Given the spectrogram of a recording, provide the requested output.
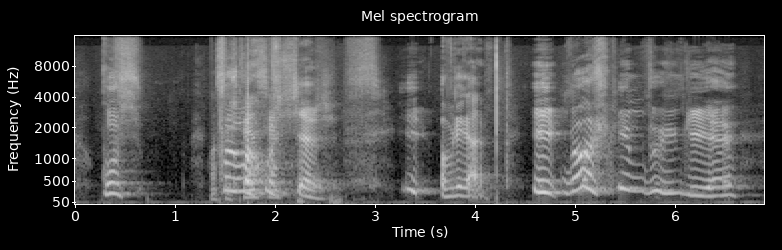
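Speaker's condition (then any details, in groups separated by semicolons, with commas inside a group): Cerebral palsy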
